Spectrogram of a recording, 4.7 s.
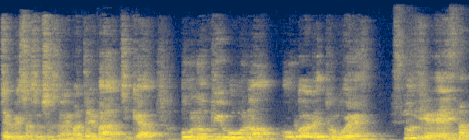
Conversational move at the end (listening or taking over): taking over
